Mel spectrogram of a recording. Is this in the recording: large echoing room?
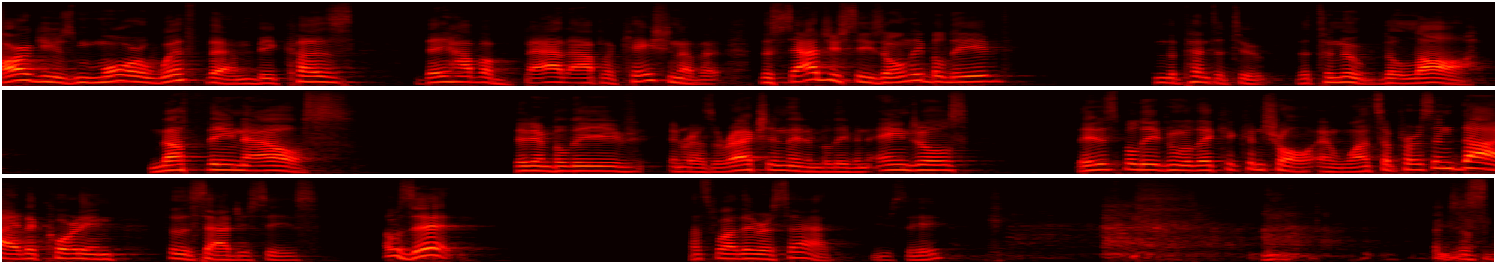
yes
